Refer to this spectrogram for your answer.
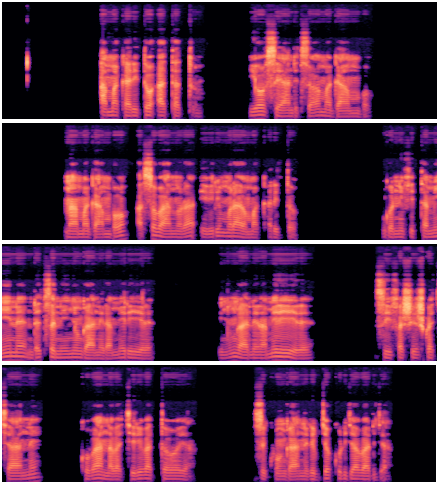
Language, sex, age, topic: Kinyarwanda, male, 18-24, health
